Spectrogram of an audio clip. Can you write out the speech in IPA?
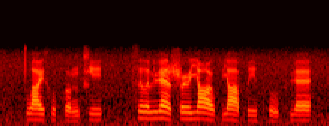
t̪ w a˦ ɪ̯ x u˨ k ɤ˨˦ ŋ t͡ɕ i˦ | t͡s ɹ̩˦ l ɥ ɛ˥˨ ʂ ɻ̩˦ j ɑ˥˨ ʊ̯ p j ä˥˨ p i˨˦ pʰ ṵ˨˩ pʰ ɥ ɛ˦

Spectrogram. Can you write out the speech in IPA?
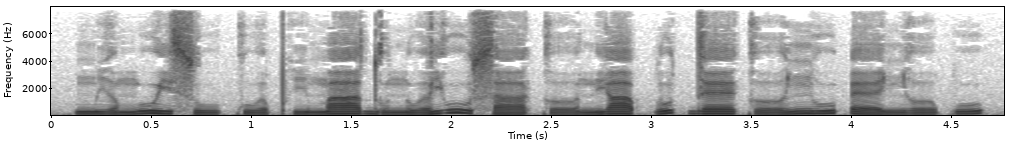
m i˧˩ ə̯ m uː˥˨ j s uː˩˧ k u˩ ə̯ pʰ i˩ m aː˧ d u˩ n u˩˧ ə̯ j uː˥˨ s aː˩˧ k ɤː˩˧ n j aː˥˨ p̚ l u˥˨ t̚ d ɛː˧ k ɤː˩˧ ɲ uː˧˥ ʔ ɛː˧˩ ɲ ɤː˧˩ p u˧˥

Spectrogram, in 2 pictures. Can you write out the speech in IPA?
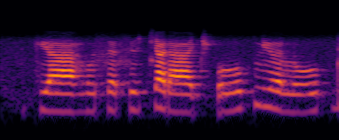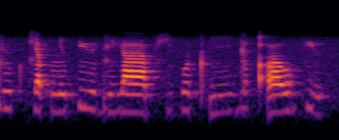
kʲ aː ɦ o s ɐ s ɨ c a ɾ aː t͡ʃʼ oː p lʲ ɐː l oː p d ʉː p c a p l i p ɾʲ ʉː d i j aː p ç i p o tʼ iː ɡ i qʼ oː kʲ ɨ

